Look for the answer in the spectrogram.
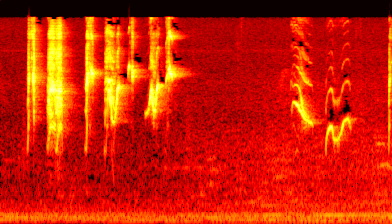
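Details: Excited long-tailed shrike song: a few grating rasps and sharp whistled flicks in the first two seconds, a short quiet gap, then wavy, looping whistled notes, over a low background hum.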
